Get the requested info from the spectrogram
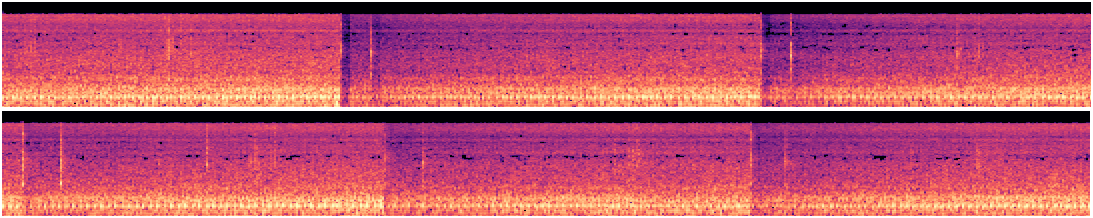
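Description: Steady machine drone with a low hum, like a running engine or compressor, broken by abrupt cuts every few seconds.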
